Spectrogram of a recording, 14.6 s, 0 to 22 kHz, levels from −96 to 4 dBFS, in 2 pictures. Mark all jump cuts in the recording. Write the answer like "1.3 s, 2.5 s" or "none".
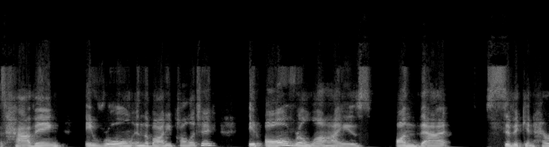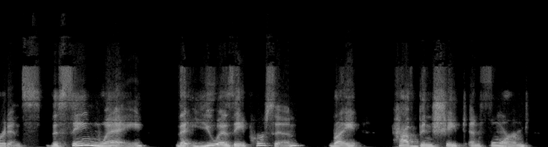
none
